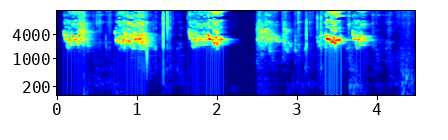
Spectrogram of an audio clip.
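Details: Pet budgerigars chirping in short buzzy, warbling bursts, about five separate phrases of scratchy high chatter with brief silent gaps between them.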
